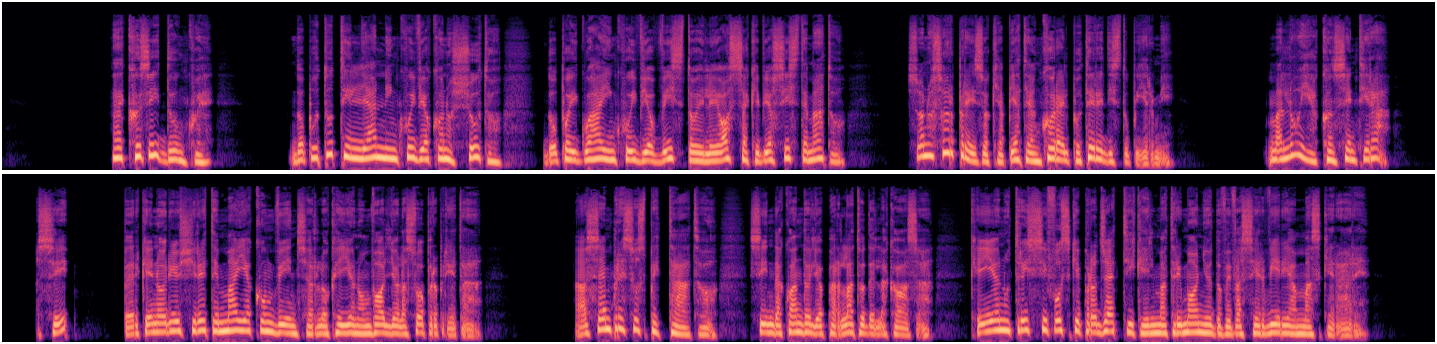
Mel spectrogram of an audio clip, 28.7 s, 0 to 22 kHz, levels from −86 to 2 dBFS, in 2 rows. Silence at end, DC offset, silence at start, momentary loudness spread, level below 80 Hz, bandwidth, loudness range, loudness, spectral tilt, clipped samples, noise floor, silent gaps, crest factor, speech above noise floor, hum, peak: 0.7 s; under 0.1%; 1.1 s; 9 LU; -54 dBFS; 17 kHz; 4 LU; -16 LUFS; -6 dB/octave; under 0.1%; under -90 dBFS; 2.79-2.83 s, 14.53-14.66 s; 14 dB; over 75 dB; none; -2 dBFS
